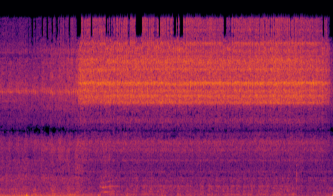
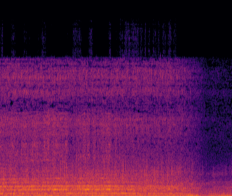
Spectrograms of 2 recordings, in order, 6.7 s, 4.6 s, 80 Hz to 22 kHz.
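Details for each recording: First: Super73-Z1 e-bike hub motor: a thin, high hiss appears only under throttle and cuts off on release. Suspected, after talking with Super73, to be a worn freewheel. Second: Super73-Z1 e-bike after a hub motor and freewheel fix: a steady even hum with a smooth whine under a low rumble. No clunking or squealing remains; the hub motor runs normally.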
